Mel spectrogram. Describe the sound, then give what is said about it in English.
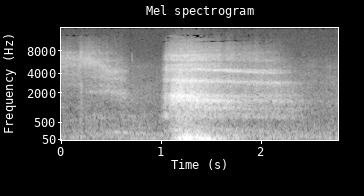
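A very deep breath taken together by a group during guided meditation: one long airy rush that swells suddenly, then slowly fades, with faint breathy noise before it. “Together, we all take a very deep breath.”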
